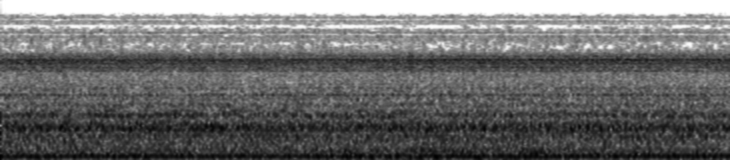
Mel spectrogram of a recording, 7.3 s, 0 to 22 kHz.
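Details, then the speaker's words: Induction motor started remotely from the drive and run at full speed under no load, drawing 7.4 amps; steady even hum with a constant low tone, no knocks or rubbing; normal running. "so now i'll turn on the induction motor at full speed as you can hear the induction motors come on from the drive remotely"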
